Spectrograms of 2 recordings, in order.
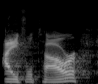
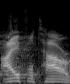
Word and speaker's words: Eiffel Tower: say at the I we say Eiffel Tower but that's not how you pronounce it of course uh Europeans know how to pronounce it but anyway yeah the eval Tower I like the eval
